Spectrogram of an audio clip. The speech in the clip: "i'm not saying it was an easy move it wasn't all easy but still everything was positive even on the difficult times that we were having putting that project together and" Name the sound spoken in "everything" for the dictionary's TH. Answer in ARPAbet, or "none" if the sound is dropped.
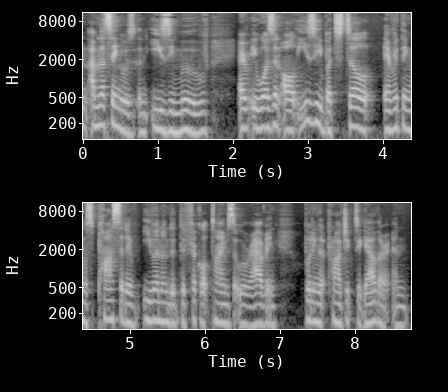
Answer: TH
